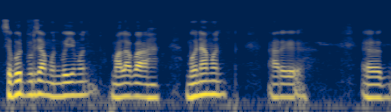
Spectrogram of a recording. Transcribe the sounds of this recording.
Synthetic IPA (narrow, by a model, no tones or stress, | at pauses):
sɯbɯt̚buɾzamɯnbɯjɯmɯnmalabamɯnamɯn | aɾɯ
